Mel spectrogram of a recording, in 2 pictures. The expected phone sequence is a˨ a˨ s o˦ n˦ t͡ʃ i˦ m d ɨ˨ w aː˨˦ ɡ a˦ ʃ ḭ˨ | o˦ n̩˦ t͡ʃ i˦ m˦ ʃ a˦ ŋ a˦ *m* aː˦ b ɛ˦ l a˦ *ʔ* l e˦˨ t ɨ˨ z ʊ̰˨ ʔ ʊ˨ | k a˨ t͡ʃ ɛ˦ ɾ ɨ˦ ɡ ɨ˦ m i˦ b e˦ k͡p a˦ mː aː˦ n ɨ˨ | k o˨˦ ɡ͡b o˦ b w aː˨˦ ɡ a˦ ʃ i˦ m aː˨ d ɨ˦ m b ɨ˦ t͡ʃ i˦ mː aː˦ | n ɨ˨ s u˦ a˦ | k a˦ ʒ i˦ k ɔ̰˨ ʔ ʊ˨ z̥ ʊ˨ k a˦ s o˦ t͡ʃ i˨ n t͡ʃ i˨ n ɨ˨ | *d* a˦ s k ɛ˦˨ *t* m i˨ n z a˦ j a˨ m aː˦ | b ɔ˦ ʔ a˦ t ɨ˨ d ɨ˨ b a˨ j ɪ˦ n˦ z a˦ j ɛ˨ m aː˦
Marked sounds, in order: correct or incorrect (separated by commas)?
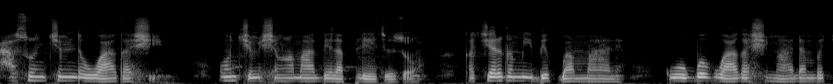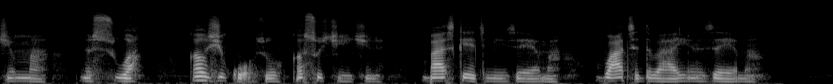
correct, incorrect, incorrect, correct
